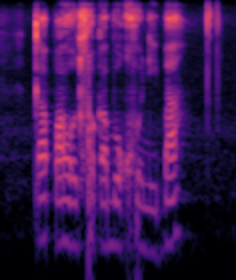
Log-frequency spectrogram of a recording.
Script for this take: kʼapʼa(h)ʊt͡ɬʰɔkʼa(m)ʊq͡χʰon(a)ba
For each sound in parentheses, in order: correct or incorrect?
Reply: correct, incorrect, incorrect

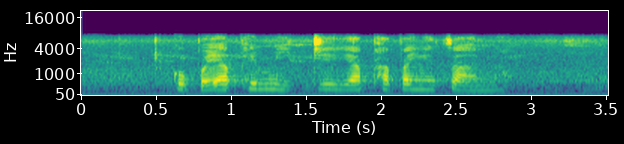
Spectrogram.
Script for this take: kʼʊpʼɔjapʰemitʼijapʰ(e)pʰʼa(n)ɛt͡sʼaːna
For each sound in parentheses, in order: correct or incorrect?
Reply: incorrect, incorrect

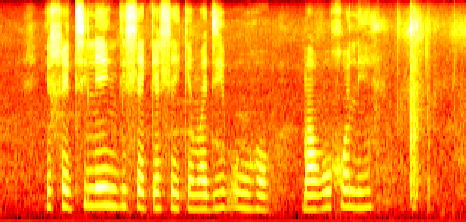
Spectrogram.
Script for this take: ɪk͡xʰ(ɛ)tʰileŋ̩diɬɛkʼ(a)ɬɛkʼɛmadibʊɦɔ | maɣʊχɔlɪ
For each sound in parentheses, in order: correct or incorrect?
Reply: incorrect, incorrect

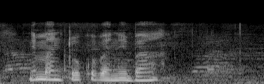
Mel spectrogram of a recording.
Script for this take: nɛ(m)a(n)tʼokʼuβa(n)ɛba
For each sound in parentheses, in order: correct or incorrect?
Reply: correct, correct, correct

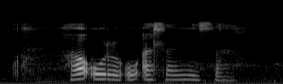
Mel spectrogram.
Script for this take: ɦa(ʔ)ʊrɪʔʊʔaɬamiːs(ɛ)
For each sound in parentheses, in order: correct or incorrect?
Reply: correct, incorrect

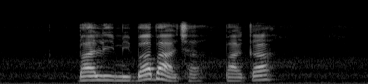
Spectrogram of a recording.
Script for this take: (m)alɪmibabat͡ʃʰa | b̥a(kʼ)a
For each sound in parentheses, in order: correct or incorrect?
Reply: incorrect, correct

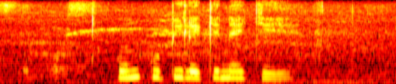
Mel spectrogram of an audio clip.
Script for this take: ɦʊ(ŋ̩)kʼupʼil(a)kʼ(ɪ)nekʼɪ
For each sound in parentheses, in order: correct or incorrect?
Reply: correct, incorrect, correct

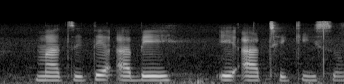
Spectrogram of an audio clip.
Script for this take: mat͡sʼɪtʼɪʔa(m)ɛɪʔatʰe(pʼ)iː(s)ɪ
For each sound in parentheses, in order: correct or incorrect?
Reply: incorrect, incorrect, correct

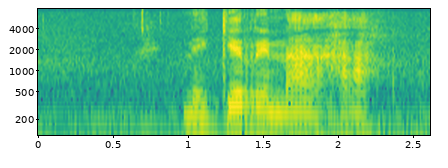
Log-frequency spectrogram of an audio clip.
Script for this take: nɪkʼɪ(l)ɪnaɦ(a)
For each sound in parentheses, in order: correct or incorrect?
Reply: incorrect, correct

